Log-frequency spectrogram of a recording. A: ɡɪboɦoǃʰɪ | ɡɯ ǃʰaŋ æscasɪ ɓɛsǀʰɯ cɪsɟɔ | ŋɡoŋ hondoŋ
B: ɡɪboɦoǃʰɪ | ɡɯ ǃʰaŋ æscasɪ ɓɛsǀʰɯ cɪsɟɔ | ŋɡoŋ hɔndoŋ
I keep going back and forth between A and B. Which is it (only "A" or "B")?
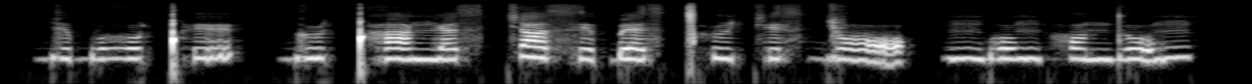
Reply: B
